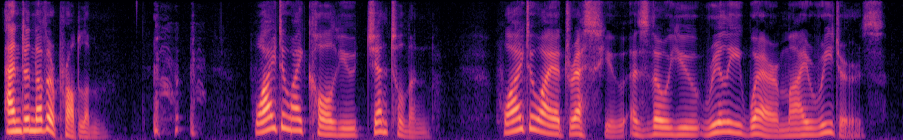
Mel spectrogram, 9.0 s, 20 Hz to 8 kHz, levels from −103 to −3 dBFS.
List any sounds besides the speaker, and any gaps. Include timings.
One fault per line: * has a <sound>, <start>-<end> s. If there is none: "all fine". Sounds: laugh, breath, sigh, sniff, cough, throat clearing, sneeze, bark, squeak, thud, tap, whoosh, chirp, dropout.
* has a cough, 1.5-2.1 s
